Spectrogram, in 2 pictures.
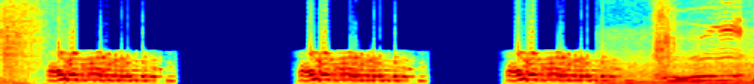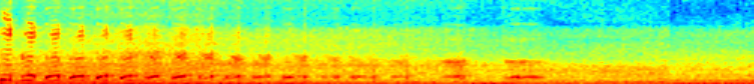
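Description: Turkey gobbling sound effect: three short gobbling bursts broken by two abrupt silences. Then road traffic with a truck passing close, and a long rapid gobble rattling over it about halfway through.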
